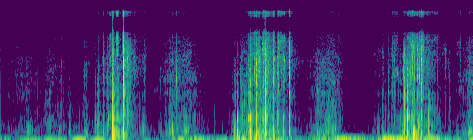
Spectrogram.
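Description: Slime pops and crunches loudly as hands press into it.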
